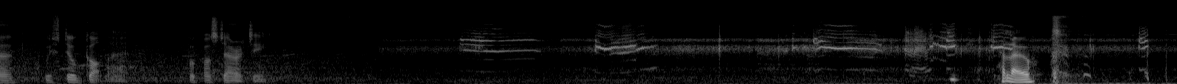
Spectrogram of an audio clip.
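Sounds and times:
speech: 0.0s - 2.8s, 9.5s - 10.6s
cat yowling with voice-like tones: 4.6s - 6.6s, 7.9s - 10.2s.

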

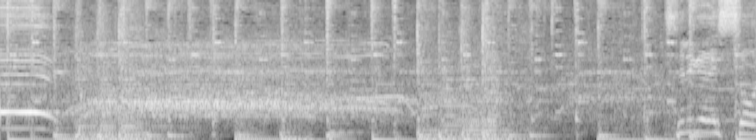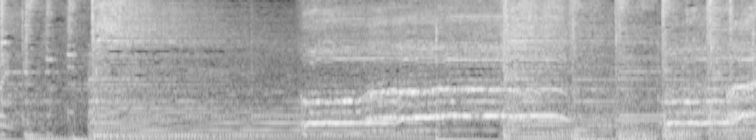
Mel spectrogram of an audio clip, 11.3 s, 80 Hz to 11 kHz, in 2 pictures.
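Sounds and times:
large concert crowd whooping and yelling at night: 0.0s - 5.6s
pounding live music at a concert: 0.0s - 11.3s
speech: 5.4s - 5.9s.

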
